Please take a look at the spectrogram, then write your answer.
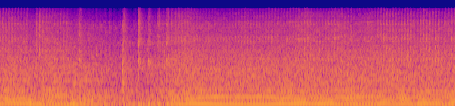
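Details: Certified self-propelled push mower that sat over a year, running on starting fluid sprayed into the carb throat: it stumbles and nearly dies, then chugs on with an uneven beat; clogged carburetor main jet.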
